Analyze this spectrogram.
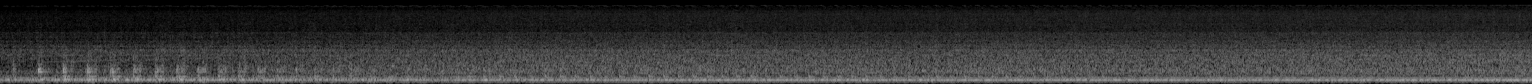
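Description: A washing machine on its spin cycle gives a steady, continuous motor hum with a slight whine, holding an even level throughout with a faint fluttering pulse in the first few seconds.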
